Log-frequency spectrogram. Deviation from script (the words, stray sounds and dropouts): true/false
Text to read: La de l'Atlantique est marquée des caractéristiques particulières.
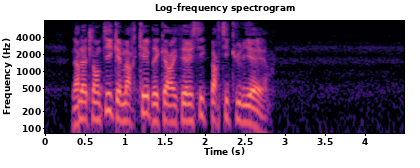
false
